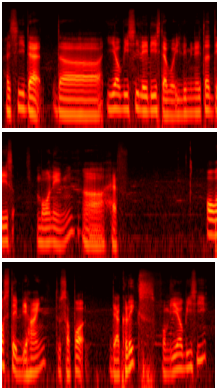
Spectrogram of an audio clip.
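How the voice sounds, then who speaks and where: A man giving calm, unhurried live commentary on a lawn bowls match. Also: mid-range voice, creaky. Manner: calm, unhurried, plain-spoken.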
